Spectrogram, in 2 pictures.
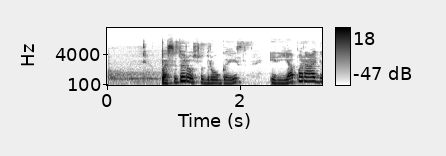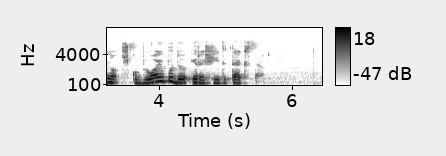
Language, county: Lithuanian, Klaipėda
